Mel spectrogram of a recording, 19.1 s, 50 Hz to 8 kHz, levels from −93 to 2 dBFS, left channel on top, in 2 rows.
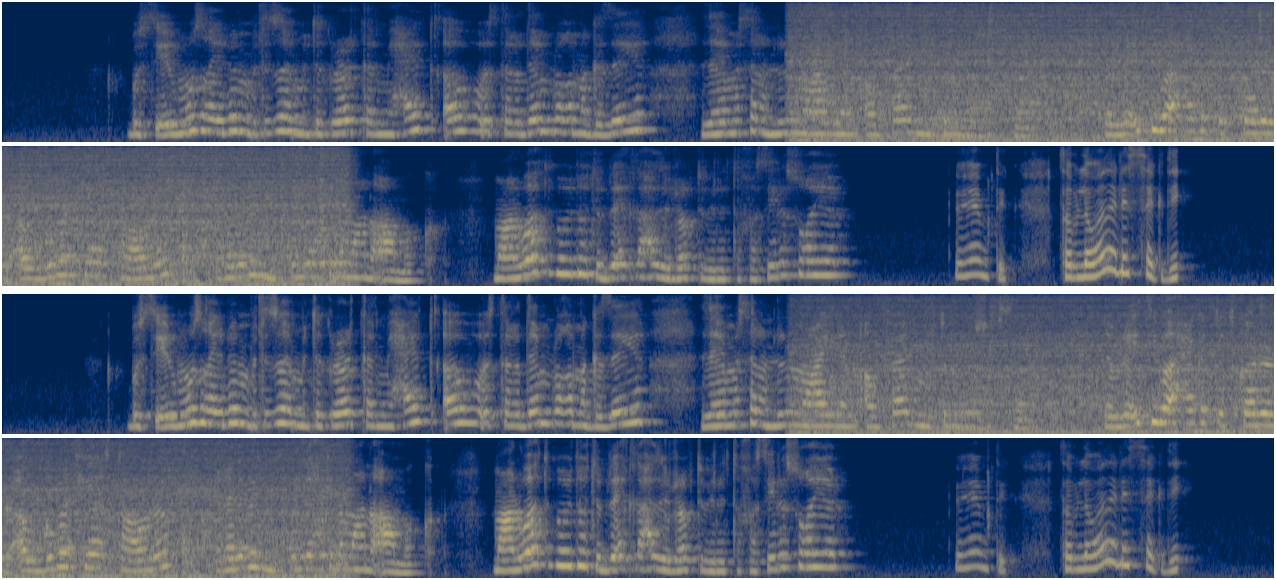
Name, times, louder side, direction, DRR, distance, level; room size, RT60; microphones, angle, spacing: voice 1, 0.9-12.7 13.2-15.9, right 2 dB, 55° right, 2.1 m, -31 dB
sound 1, 5.9-12.2, left 1 dB, 80° left, 6.5 m, -35 dB
voice 2, 7.0-7.4 16.7-18.4, left 3 dB, 35° left, 0.5 m, -33 dB
10.5 x 10.5 x 3.4 m
head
